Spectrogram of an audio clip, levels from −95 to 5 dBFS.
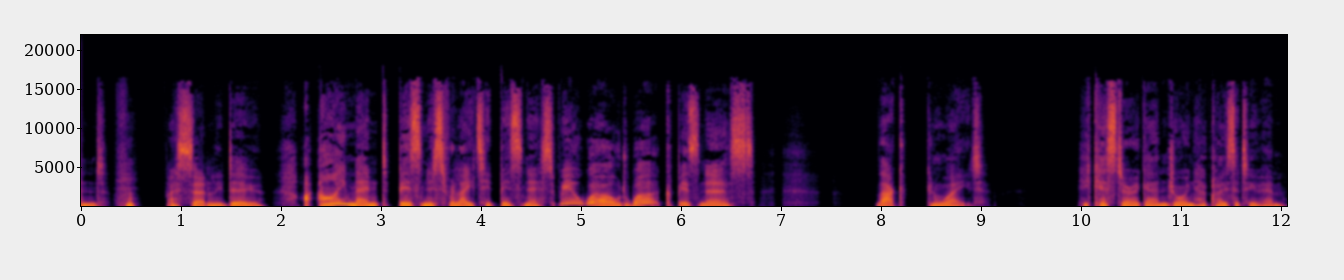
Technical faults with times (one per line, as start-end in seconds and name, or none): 6.22-7.52 repeated stalls (stutter)
8.20-8.47 call audio freeze
9.50-10.43 jitter buffer slow-down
